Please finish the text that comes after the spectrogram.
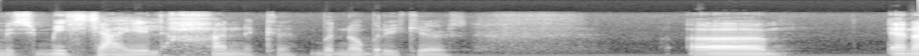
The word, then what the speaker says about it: Haneke: Amour is a movie directed by Michael Haneke. Haneke, That's how I say his name. His name is Michael Haneke, but nobody cares.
